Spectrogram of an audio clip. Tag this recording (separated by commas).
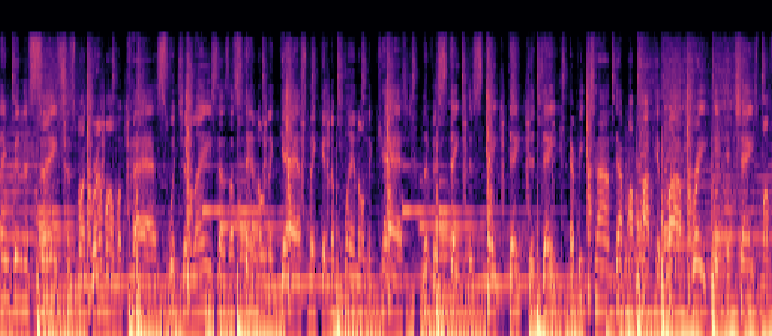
Music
